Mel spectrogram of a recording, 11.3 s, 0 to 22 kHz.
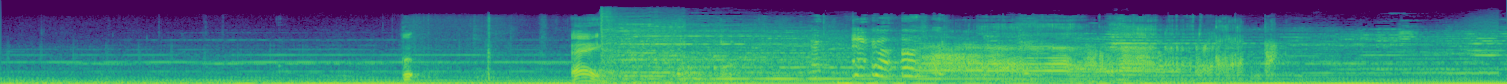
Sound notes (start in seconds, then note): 5.2 choking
